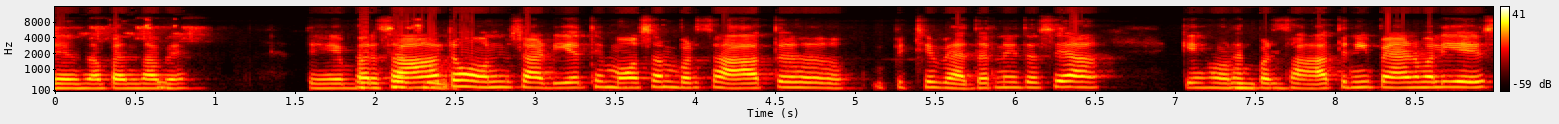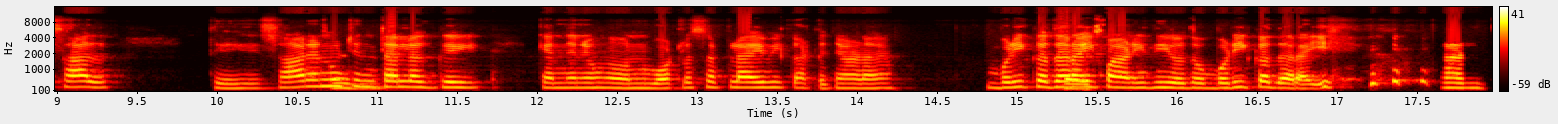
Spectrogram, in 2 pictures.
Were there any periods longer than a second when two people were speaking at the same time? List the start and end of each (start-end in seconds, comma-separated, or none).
none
